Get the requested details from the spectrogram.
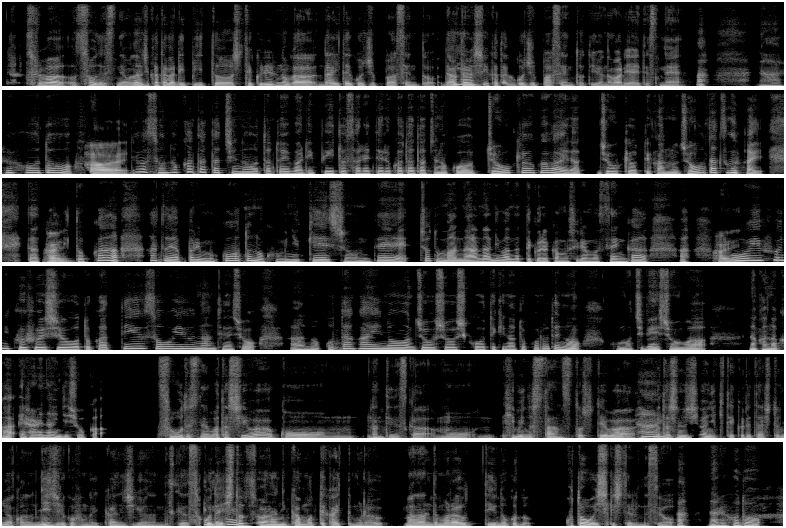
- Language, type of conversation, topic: Japanese, advice, 長期的な目標に向けたモチベーションが続かないのはなぜですか？
- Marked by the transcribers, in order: laughing while speaking: "上達具合"; other noise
